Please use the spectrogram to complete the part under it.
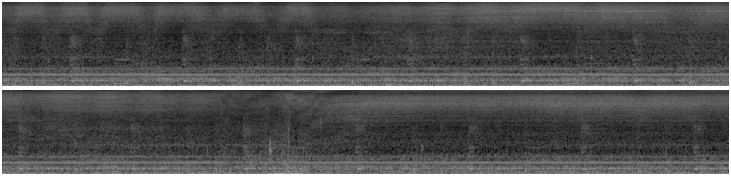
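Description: An airbrush hisses steadily as it sprays paint.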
